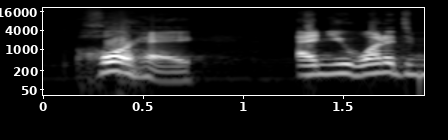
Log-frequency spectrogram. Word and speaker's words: Jorge: a g God damn it you got me j o r g e Jorge you don't get to get upset whenever somebody says Jorge and you want it to be pronounced George chill am I wrong that's George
